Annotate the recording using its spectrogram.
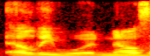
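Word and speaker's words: Eliwood: hold on a second, did you just pronounce the I in Elwood? And it. they're like, yeah. Like, what do you mean? What do you mean? What if I just did? Like, that's how you pronounce it.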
